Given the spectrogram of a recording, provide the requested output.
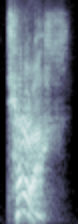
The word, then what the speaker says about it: Terach: We have Tarach, even though we generally call him Terach.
